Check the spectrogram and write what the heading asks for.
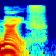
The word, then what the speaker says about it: knife: Like the K in knife.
